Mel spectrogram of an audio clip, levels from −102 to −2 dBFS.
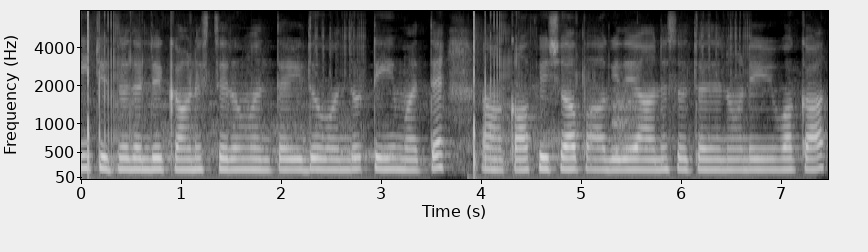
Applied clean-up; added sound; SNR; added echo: none; Coin (dropping); 15 dB; none.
